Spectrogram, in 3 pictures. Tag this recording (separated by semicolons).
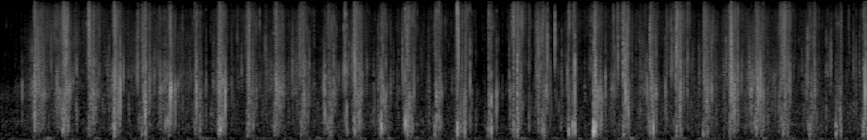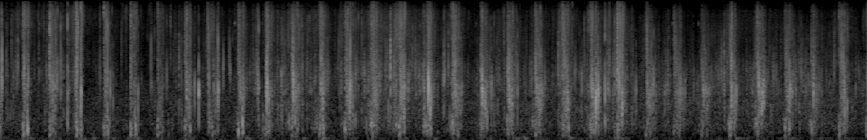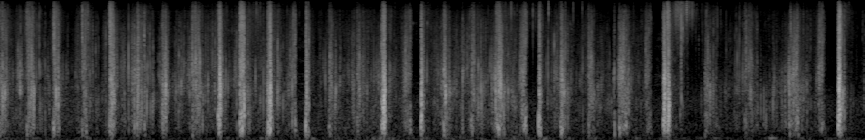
aussen; concrete; crispy; crunchy; dirt; draussen; dreckiger; exterior; fast; field-recording; foot; footstep; footsteps; gehen; laufen; path; run; running; schnell; schritte; slow; steiniger; step; steps; stone; walk; walking; way; weg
